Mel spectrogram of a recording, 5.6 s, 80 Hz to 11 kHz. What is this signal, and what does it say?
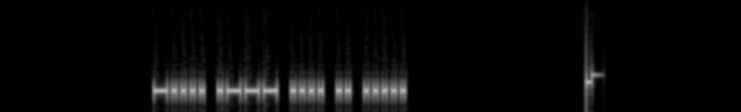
Morse code, heard as a keyed tone, about 34 wpm, 700 Hz. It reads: 6JHI5
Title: Five Challenging Letter-Number Combinations 35wpm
